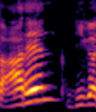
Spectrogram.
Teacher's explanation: 니은이 두 개 첨가돼서 아렌 니가 되죠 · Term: 니은 첨가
